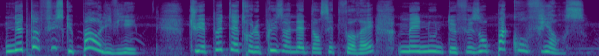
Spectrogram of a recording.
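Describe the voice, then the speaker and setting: High-voiced sensible girl rabbit. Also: lively intonation, normal speed. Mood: cautious, decisive. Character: sensible, kind young female rabbit companion. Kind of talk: French cartoon character acting.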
